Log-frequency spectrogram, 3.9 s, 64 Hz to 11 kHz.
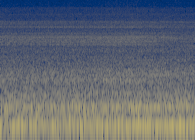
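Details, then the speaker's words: Air conditioner holding R22, switched to fan only; steady low droning hum with a rough, gritty undertone, most of the noise coming from the fan motor, whose bearings are wearing out. "I'll put it on fan only now. See what I mean? Most of that sound is coming from the fan."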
